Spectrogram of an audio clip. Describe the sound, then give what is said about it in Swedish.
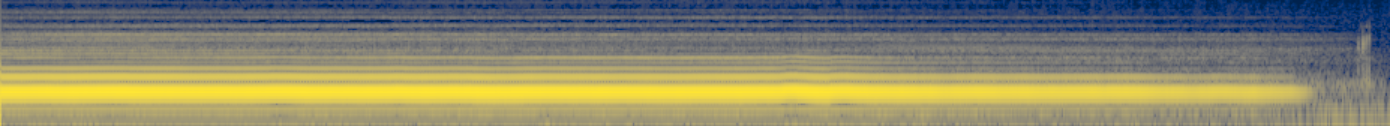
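A single long, steady hum of the word "hum" from one voice, breathed out after inhaling through the nose in a relaxing breathing exercise, holds an even low pitch for about six seconds, then fades out as the breath runs out. “Och andas ut och häng på ordet.”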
